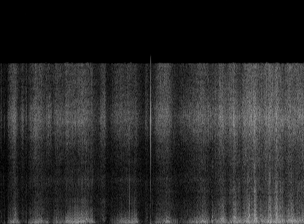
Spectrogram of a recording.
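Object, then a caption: Woven fabric on a padded cushion. Long nails scratch across dark woven fabric on a soft padded cushion in dim light. Several rasping bursts of scratching, dry and mid-pitched, run into a steadier, louder stretch of continuous scraping toward the end.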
